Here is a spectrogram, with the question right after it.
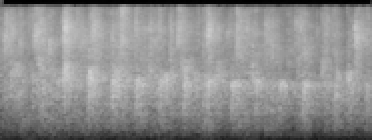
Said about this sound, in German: Erstmal einen herzlichen Applaus.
